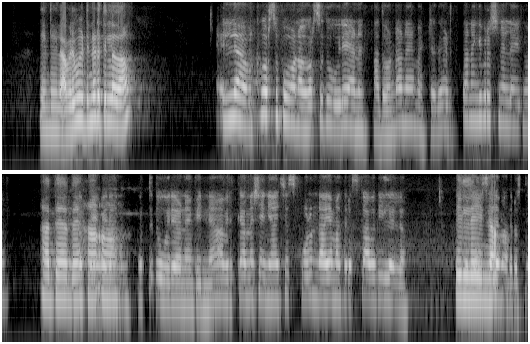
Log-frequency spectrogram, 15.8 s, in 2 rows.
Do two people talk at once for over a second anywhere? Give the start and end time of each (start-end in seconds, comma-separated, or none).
none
